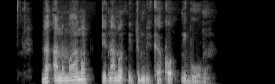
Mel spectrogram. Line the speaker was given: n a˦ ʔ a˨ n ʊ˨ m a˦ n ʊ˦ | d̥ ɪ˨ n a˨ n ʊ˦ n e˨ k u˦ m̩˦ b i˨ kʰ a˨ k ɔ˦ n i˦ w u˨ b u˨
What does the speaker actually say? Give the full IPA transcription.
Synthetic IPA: n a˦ ʔ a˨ n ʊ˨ m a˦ n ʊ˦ | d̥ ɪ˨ n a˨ n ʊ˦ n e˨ t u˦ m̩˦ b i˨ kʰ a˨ k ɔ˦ n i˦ b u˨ m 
